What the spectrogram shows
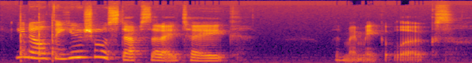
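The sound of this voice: The voice is croaky and creaky, with vocal fry. It moves at a fairly slow pace with very wide pitch swings. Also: woman, medium pitch for a woman.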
